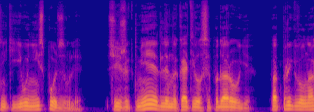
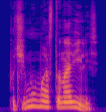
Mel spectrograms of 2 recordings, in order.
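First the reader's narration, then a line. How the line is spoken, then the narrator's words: Slightly hoarse voice. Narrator (Russian): Ее голос слегка хрипел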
